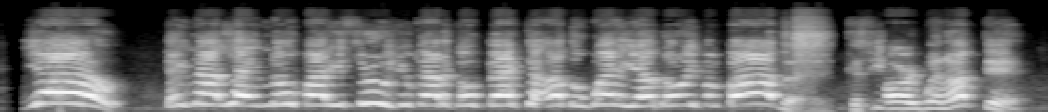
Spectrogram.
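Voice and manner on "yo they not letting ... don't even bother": very high hollered shout. Retelling someone on a narrow road turning people back: imitating someone yelling. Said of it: "comes out around the narrow road and yells".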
